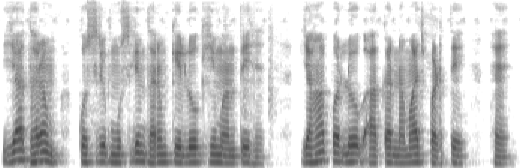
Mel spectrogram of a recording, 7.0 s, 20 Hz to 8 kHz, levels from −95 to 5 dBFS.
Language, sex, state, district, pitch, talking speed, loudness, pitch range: Hindi, male, Uttar Pradesh, Etah, 135 Hz, 165 wpm, -31 LUFS, 125-140 Hz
